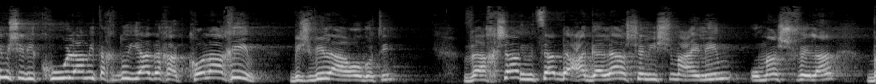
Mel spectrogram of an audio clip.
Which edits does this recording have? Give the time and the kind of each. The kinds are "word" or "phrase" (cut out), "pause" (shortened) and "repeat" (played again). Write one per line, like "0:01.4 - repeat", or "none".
0:05.2 - word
